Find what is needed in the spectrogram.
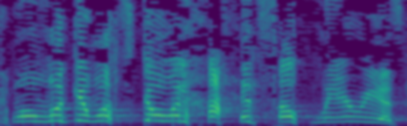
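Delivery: high, loud gleeful voice; amused delight. Retold or imitated. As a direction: point at the mess, thrilled. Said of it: "And I'm just like".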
